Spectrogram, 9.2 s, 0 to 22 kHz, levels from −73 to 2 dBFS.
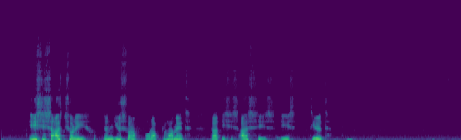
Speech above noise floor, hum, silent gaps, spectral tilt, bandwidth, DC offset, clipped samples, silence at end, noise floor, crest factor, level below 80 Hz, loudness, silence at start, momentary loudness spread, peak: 32 dB; none; none; -6.5 dB/octave; 14.5 kHz; under 0.1%; under 0.1%; 2.2 s; -60 dBFS; 18 dB; -58 dBFS; -29 LUFS; 0.05 s; 14 LU; -12 dBFS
